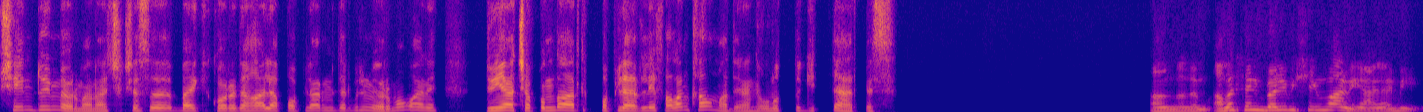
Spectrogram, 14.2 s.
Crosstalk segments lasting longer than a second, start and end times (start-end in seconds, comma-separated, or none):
none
